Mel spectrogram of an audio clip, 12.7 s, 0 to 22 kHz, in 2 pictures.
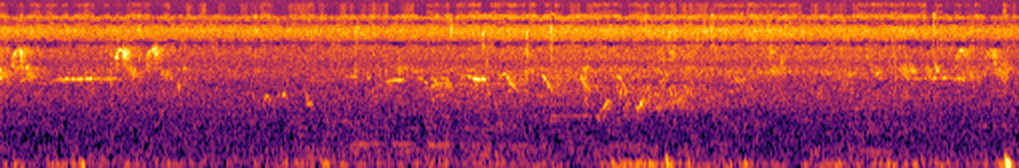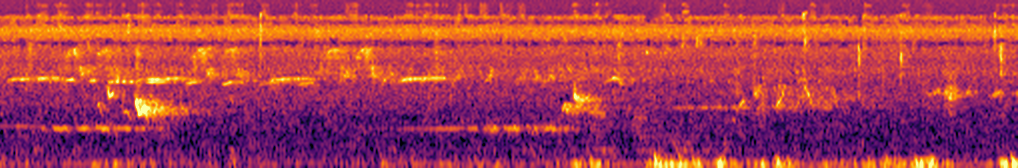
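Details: Japanese bush warbler in song beside the Kusu tank road, Japan, filmed by a fixed camera on 24 April 2025: plain whistled notes each ending in a bright, quick flourish, repeated twice, with deep rumbling noise and faint other birds.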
